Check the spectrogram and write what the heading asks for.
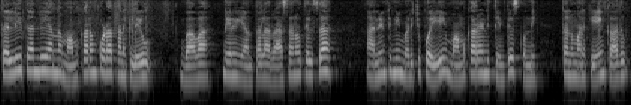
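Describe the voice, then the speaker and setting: A woman's voice: medium pitch, fairly quick, mellow, lightly acted. A heartbroken young man speaks bitterly about being shut out, read by a woman narrator. The voice comes through thin and phone-like. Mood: hurt. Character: hurt young man, brooding brother. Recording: tinny, phone-like recording.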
